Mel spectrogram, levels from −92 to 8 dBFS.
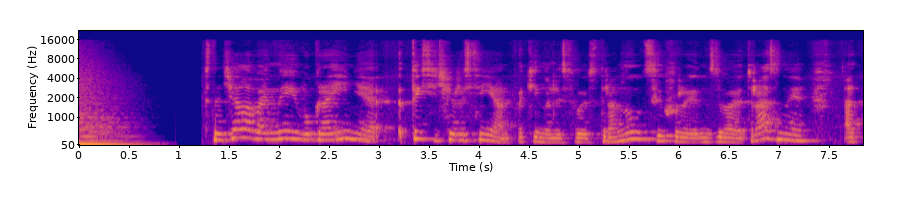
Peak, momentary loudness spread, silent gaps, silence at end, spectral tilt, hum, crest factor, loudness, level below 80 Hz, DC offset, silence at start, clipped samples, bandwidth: -8 dBFS; 6 LU; 0.98-1.22 s; 0 s; -4.5 dB/octave; none; 20 dB; -28 LUFS; -36 dBFS; under 0.1%; 0 s; under 0.1%; 16 kHz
